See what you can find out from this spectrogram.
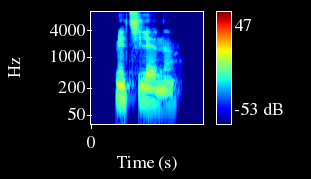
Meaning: methylene
- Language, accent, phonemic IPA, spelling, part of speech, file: French, France, /me.ti.lɛn/, méthylène, noun, LL-Q150 (fra)-méthylène.wav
